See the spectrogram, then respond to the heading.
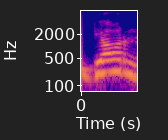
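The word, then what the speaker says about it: Björn: नाम है उसका भाई, जॉर्न नाम है ना, तो वो भाला फेंक के जब मारता है सीधा फ्लोकी के है ना, उसके सैनिक के वैसे मैं बता दूं उसका प्रोनाउंसिएशन ब्योर्न होगा, हाँ बिल्कुल।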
